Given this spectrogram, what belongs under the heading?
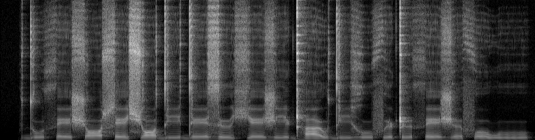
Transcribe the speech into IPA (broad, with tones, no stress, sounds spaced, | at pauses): d u˨˩˦ θ e˨˩˦ ʃ ɔ˨˩˦ ɬ e˥˨ ɕ ɔ˥˨ d i˨˩˦ d e˨˩˦ z ɨ˥˨ ç e˥˨ ʒ i˥˨ ɖʱ a˨˩˦ u̯ d i˨˩˦ ɣ u˥˨ f ɨ˥˨ ʈ ɨ˥˨ θ e˥˨ ʒ ɘ˨˩˦ f o˨˩˦ w u˨˩˦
